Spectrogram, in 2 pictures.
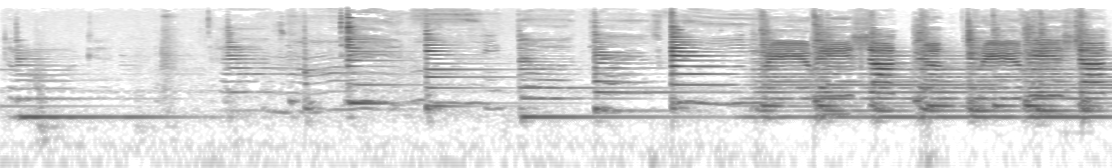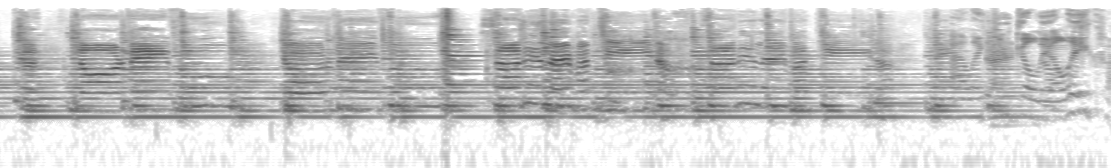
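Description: Ukulele music with singing. A steady note is held underneath, and wavering sung notes come in about eight seconds in and carry on over it.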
